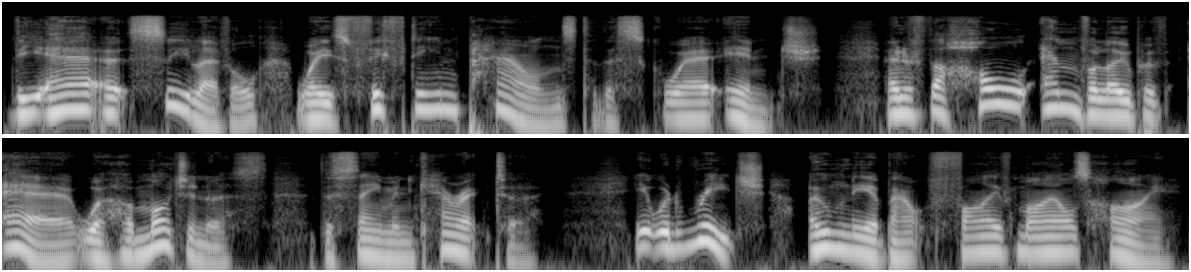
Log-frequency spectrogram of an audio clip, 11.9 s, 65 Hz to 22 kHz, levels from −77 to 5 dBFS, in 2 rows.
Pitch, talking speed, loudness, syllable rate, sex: 140 Hz, 150 wpm, -18 LUFS, 4.8 syllables/s, male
